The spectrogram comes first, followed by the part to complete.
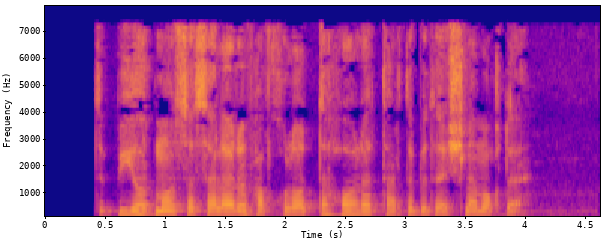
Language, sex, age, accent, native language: Uzbek, male, 18-24, Qashqadaryo, Uzbek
